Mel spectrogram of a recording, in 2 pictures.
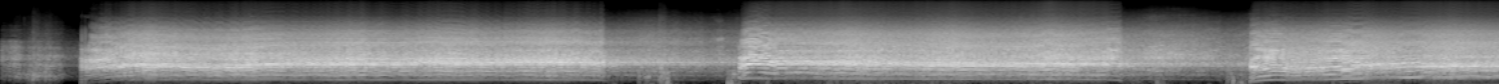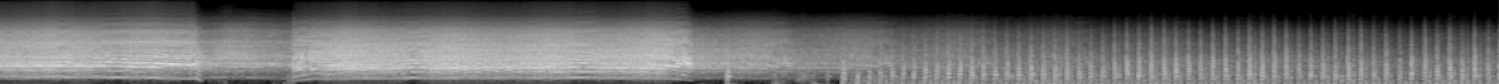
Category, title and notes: Speech > Other
Man child screaming. Sound is a recording of vocals in my home studio.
